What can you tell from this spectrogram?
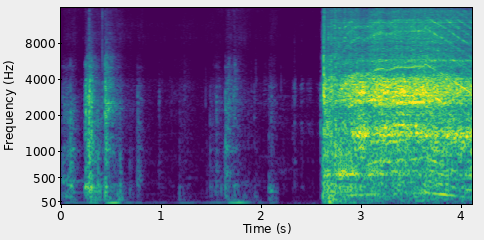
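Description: A few plastic knocks and clicks as the lid is fitted onto a blender jar. About 2.6 seconds in, the electric countertop blender switches on and runs loud and steady, puréeing chopped tomatoes and lemon into juice.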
